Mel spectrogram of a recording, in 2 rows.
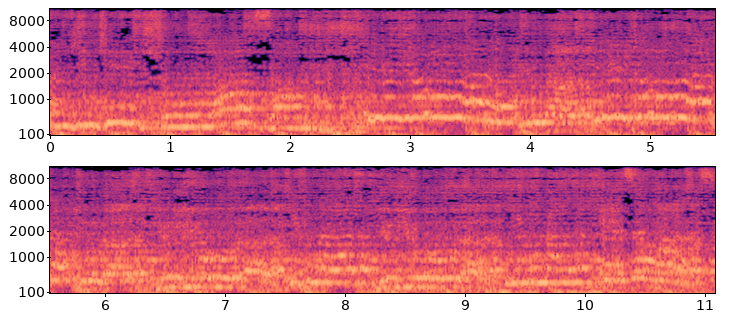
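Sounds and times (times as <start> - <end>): accompaniment with steady beat: 0.0 - 11.0
person singing pop song live: 0.0 - 11.0.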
